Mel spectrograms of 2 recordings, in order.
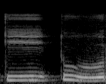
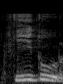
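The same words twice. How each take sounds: First: A short pause separates the two words. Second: The two words run together without a pause. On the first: The speaker calls it right. "ਇੱਥੇ ਠਮਕ ਲਾ ਕੇ ਧੂਰ" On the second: The speaker calls it wrong. "ਕੀ ਧੂਰ ਨਹੀਂ ਬੋਲਣਾ"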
